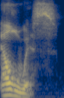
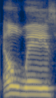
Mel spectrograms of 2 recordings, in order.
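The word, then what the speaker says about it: Elwes: with very Elvis Carrie elwis I I asked him uh last time I met him look people say Elway's how do you pronounce it he said Elvis with a W so elwis Carrie elwis so the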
